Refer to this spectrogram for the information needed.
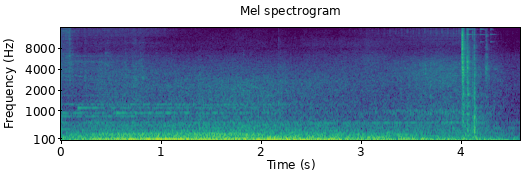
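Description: A loud, steady low rumble of a car driving, continuous engine and road noise throughout, with a brief sharp click or clatter near the end.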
